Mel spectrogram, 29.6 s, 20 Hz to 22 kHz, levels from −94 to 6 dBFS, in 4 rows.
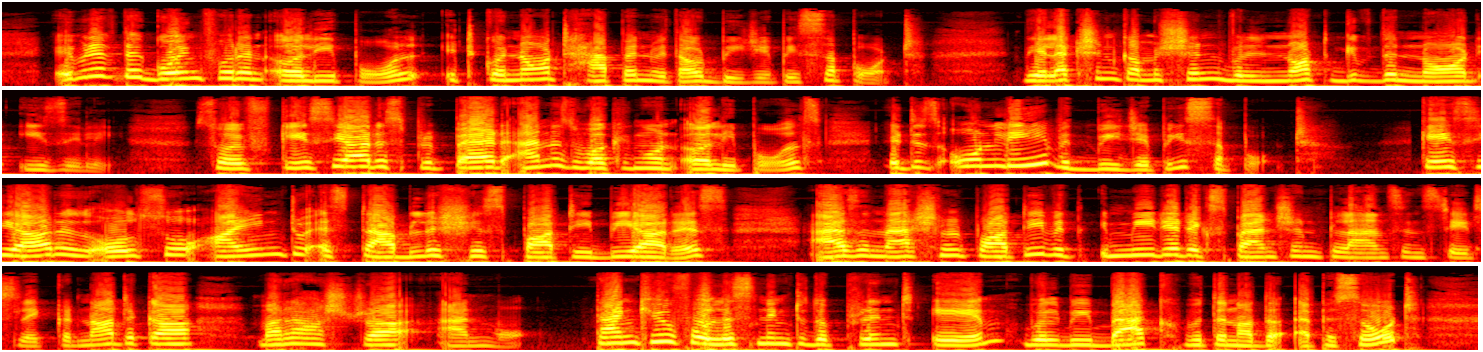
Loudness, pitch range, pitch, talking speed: -14 LUFS, 200-265 Hz, 230 Hz, 160 wpm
